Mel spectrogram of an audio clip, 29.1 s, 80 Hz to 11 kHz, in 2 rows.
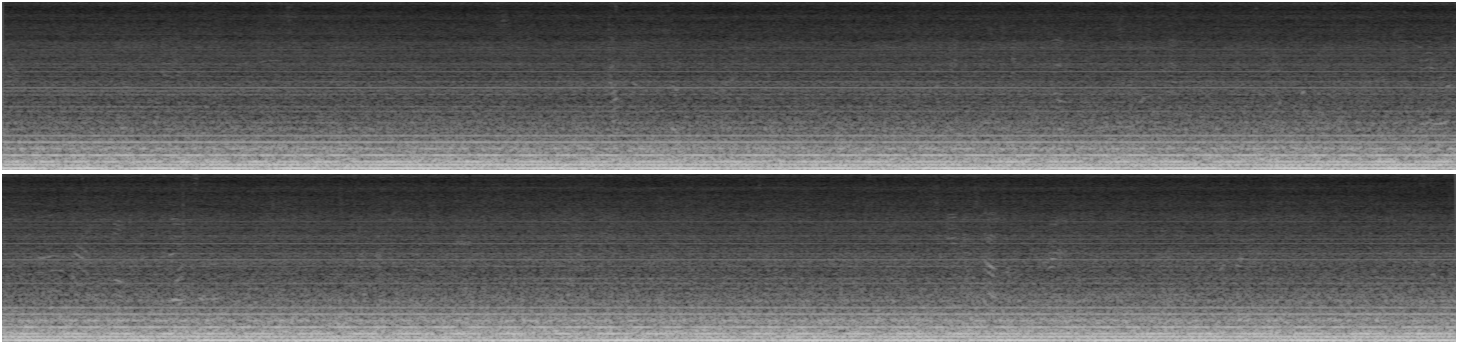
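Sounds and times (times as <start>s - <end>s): jet engine droning hum: 0.0s - 29.0s.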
